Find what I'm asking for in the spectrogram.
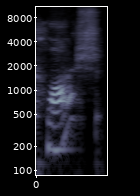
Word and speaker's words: cloche: Hey, how do you pronounce this word? Is it cloche or cloche? – Cloche.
